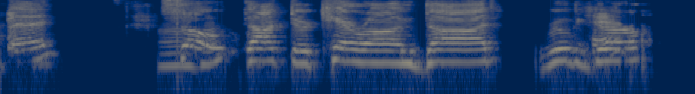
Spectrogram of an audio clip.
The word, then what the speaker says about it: Dodd: I have to say it correctly, Dodd.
